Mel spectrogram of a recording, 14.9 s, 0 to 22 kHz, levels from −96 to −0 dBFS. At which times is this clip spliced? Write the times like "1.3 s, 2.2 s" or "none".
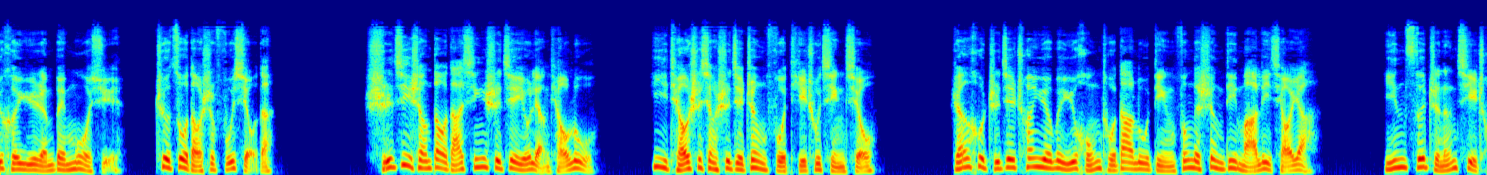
1.5 s

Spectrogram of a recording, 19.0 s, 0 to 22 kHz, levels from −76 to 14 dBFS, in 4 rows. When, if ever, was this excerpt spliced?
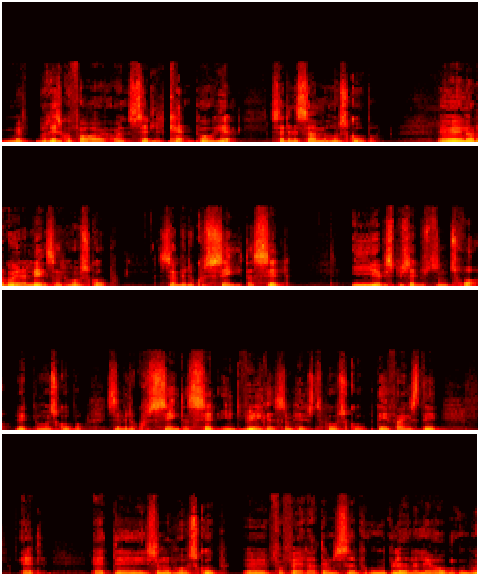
none

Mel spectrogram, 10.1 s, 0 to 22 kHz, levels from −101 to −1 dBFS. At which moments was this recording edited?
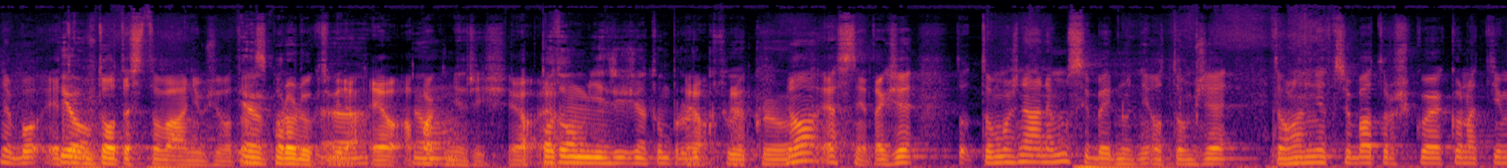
1.8 s, 6.4 s, 8.5 s

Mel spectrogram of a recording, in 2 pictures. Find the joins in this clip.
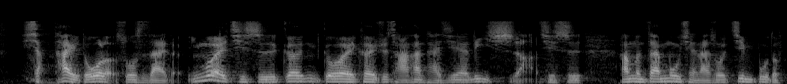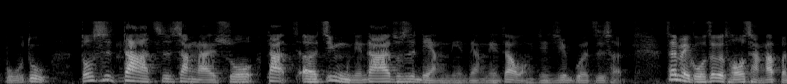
5.4 s, 10.5 s, 12.6 s

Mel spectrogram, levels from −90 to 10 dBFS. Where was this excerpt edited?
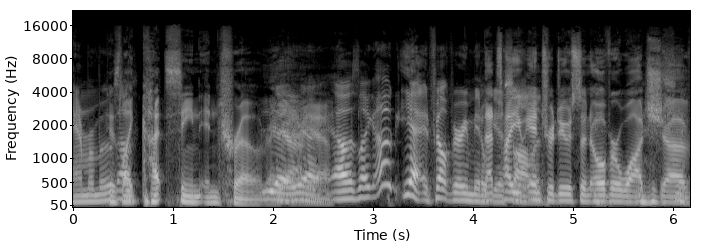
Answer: none

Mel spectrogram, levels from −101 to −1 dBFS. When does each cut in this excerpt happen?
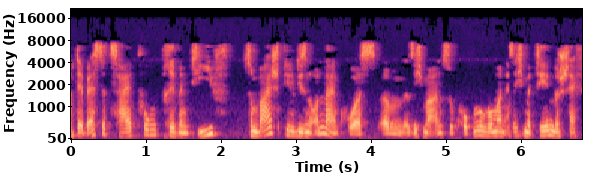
5.8 s

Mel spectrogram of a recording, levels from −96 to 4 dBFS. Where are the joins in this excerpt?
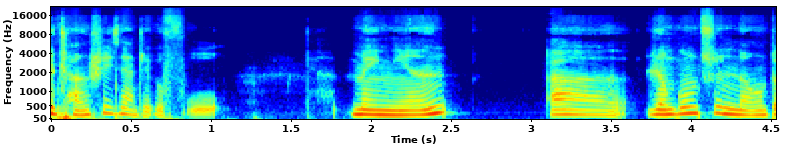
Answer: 1.7 s

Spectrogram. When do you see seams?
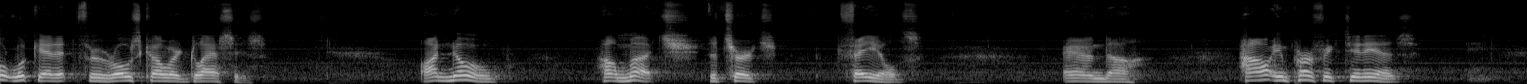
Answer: none

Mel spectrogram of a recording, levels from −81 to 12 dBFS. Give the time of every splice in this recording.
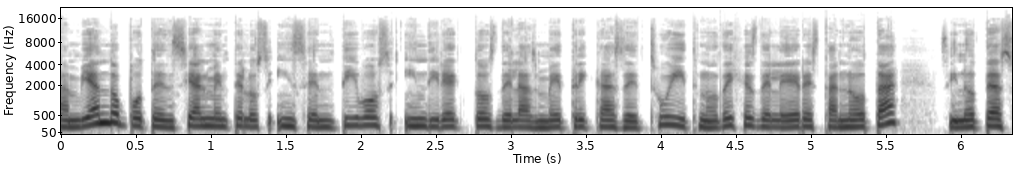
4.2 s

